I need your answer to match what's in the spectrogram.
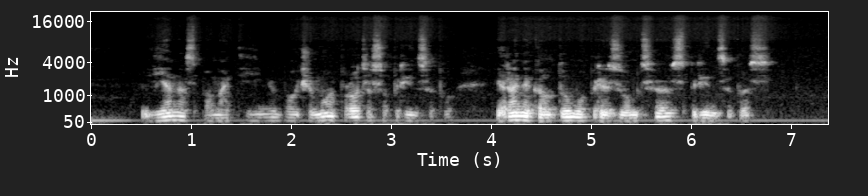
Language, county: Lithuanian, Vilnius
